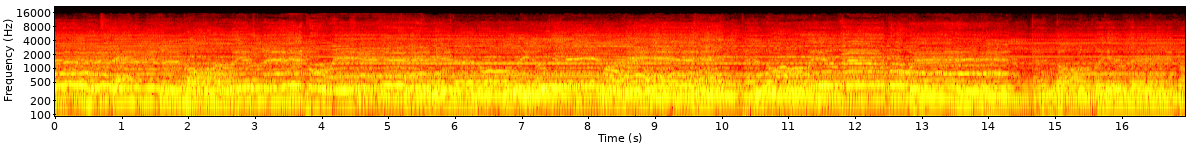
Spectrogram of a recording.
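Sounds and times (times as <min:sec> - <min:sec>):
guitar accompaniment: 0:00.0 - 0:16.9
harmonium drone: 0:00.0 - 0:16.9
men singing in harmony: 0:00.0 - 0:16.9.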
